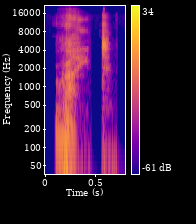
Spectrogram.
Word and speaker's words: write: Write silent w lamb silent b.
